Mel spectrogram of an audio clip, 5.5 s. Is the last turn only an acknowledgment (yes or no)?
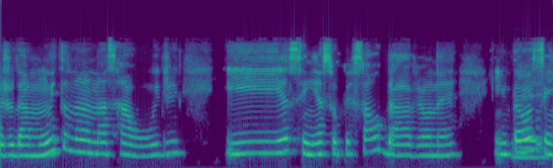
yes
